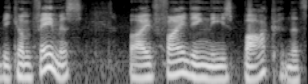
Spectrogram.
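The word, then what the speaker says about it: Bok: Bach, an American astronomer, who was actually one of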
